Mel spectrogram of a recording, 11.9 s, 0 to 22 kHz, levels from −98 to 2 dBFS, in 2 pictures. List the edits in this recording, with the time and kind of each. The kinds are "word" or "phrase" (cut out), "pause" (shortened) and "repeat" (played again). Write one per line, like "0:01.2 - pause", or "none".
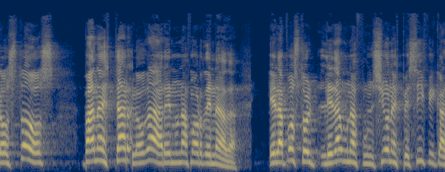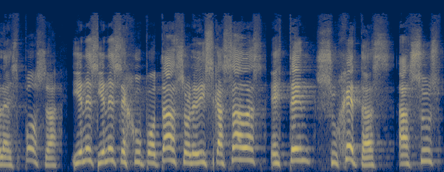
0:01.8 - word
0:02.6 - word
0:04.2 - word
0:06.8 - pause
0:07.3 - repeat
0:08.8 - word

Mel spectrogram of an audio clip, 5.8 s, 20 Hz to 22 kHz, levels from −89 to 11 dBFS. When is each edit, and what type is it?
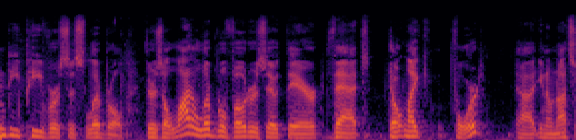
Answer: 0:03.2 - pause

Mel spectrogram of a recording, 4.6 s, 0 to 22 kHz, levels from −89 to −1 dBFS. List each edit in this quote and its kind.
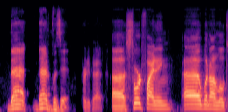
0:01.5 - pause
0:02.1 - pause
0:03.5 - pause

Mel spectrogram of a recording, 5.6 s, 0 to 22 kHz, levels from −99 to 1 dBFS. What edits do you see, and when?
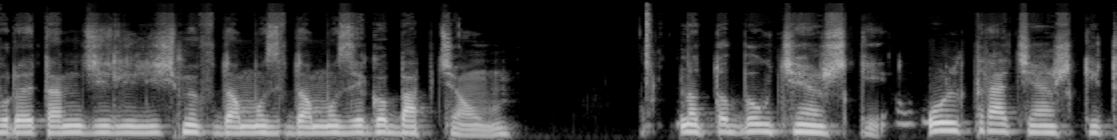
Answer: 0:01.4 - repeat

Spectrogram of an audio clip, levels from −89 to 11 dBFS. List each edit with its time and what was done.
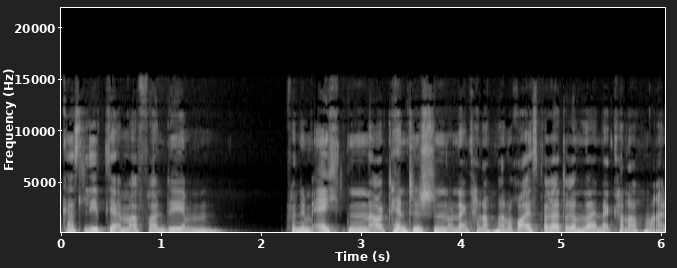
none

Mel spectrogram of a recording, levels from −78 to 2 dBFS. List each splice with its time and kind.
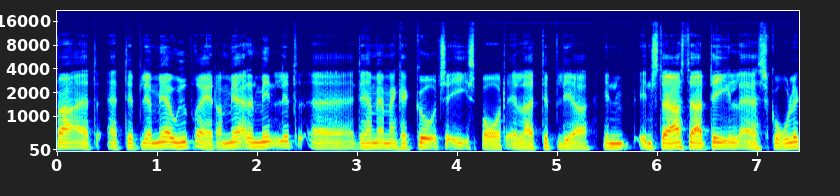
0:05.4 - pause

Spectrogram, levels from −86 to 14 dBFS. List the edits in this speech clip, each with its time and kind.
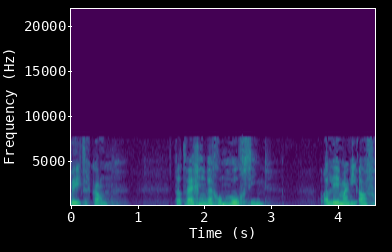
none

